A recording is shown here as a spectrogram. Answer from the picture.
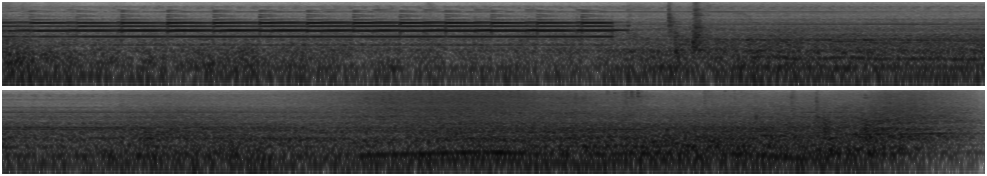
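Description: Freight train cars rolling past with a steady rumble and rail noise. Over it a railroad crossing warning bell rings rapidly and stops about four and a half seconds in.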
